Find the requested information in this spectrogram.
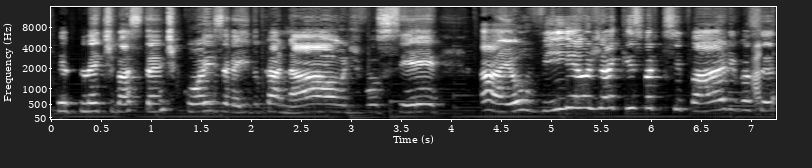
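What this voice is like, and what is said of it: Peruvian accent in Portuguese. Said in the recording (Portuguese): “Vocês vão ouvir esse sotaque aqui peruano.”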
